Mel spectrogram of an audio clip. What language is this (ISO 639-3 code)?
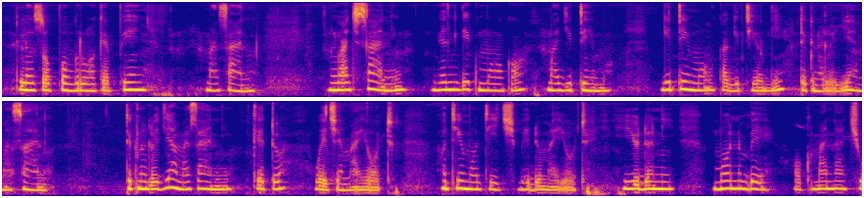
luo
